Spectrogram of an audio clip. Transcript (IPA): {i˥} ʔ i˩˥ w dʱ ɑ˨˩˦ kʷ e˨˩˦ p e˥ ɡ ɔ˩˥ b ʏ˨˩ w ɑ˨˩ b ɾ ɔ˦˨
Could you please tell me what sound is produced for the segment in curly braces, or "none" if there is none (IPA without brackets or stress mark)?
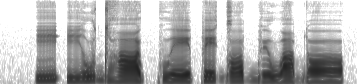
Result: i˧˥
